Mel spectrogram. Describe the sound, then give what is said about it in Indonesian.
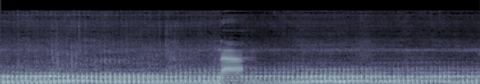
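A motorcycle engine rumbles steadily throughout, with street traffic noise around it and a brief voice cutting in midway, recorded while out on the road. “sorry ada iklan karena gue di jalan boy podcast pertama gue hancur lah di jalan”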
